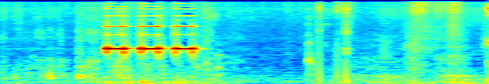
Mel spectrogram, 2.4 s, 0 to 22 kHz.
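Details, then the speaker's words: Gibson G101 combo organ, tracing a fault in a wiring loom: continuity tester on a snipped lead gives three quick sharp beeps, showing that wire shorted to chassis. "are you beeping hitting the chassis it's that one there which is like a darker green is that it"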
